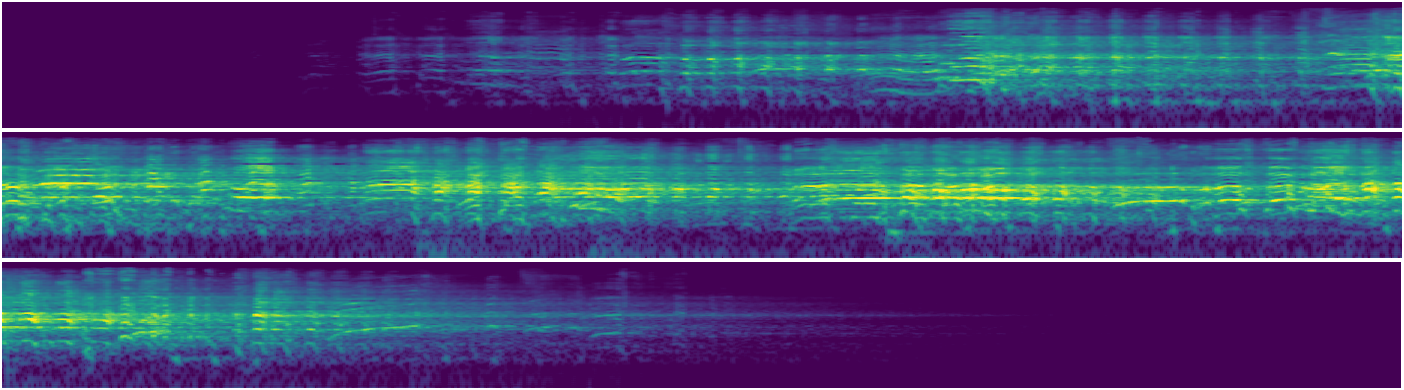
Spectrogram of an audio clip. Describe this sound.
a group is laughing; reverbed fade-in and fade-out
